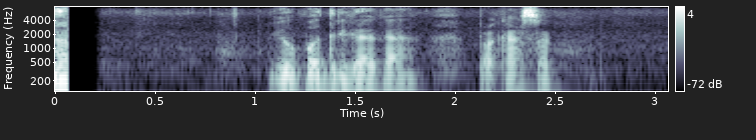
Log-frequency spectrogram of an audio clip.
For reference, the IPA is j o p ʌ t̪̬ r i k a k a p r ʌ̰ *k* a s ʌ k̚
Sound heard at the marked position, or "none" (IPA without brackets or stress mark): k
